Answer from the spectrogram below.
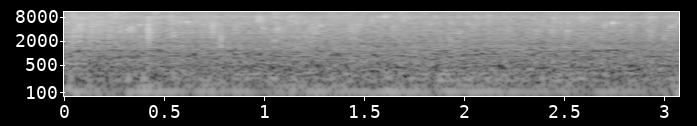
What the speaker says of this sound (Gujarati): કાંદાને બરાબર ફ્રાય કરી લેવો આપણે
